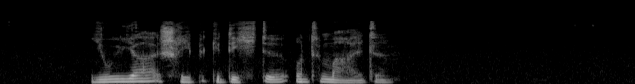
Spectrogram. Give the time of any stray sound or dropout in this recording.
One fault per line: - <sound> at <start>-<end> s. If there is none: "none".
none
